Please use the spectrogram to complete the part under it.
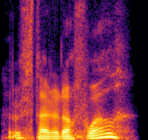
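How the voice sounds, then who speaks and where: A man's voice: medium pitch, warm tone, no room sound, clean studio sound. A man chatting casually as a player in a tabletop game, given to exclamations.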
